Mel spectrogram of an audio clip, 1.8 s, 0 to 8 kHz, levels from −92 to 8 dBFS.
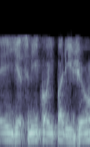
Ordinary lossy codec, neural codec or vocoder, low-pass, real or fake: AAC, 16 kbps; none; 7.2 kHz; real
